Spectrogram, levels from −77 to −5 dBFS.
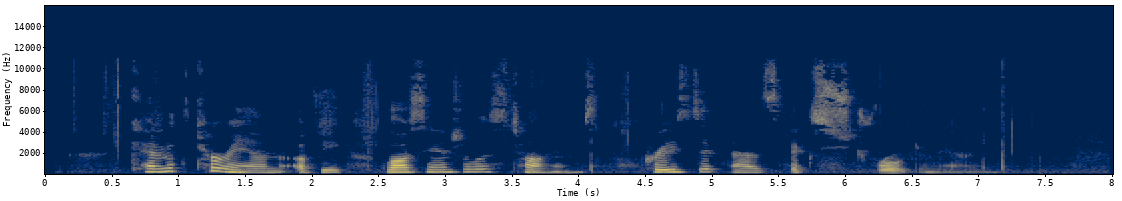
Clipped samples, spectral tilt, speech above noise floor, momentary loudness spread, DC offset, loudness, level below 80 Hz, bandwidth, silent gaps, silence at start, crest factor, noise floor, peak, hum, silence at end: under 0.1%; -4.5 dB/octave; 33 dB; 23 LU; under 0.1%; -26 LUFS; -78 dBFS; 11.5 kHz; none; 0.65 s; 22 dB; -59 dBFS; -4 dBFS; none; 1.1 s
